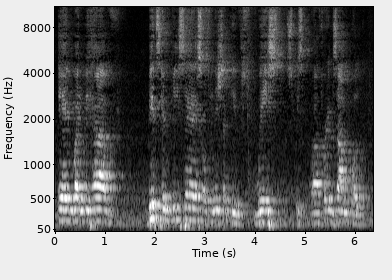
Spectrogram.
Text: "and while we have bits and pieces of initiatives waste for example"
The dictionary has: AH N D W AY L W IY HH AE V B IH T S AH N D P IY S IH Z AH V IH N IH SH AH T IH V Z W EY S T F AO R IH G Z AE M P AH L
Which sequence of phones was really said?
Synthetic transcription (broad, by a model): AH N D W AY N W IY HH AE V B IH T S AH N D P IY S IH S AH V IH N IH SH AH T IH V S W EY S T F AO R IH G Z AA M P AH L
